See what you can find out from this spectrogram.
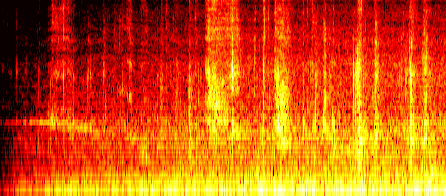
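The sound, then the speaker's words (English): Faint crunching and chewing of a dog eating an apple. Many sharp, irregular crunches grow denser and a little louder in the second half, with no voices. “You hear that? Somebody eating a carrot. That's a carrot. Oh, is that a bunny eating a carrot? That's my dog eating an apple.”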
